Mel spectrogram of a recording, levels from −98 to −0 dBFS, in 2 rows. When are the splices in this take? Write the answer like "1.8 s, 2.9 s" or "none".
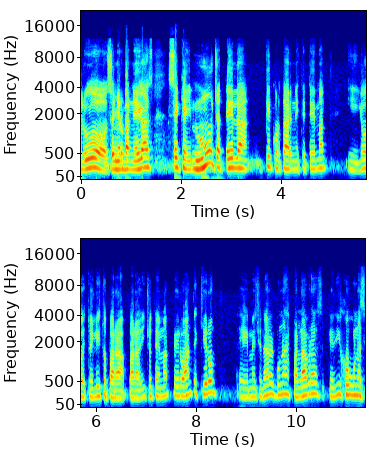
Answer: none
